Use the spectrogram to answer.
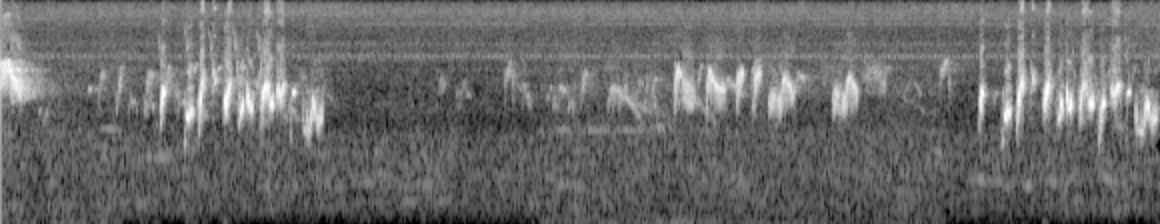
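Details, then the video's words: Red-whiskered bulbul song used for training other bulbuls: three bursts of rich, bubbly warbled phrases, each quick run of liquid notes lasting about a second, separated by brief pauses. "Chào Mào Hót"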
